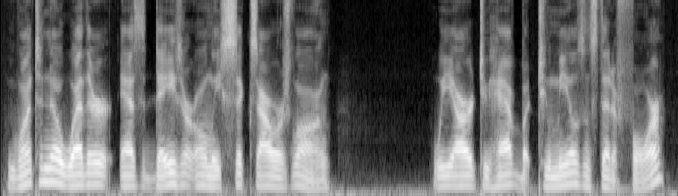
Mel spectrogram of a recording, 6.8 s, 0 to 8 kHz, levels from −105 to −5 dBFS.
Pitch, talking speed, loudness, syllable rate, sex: 105 Hz, 205 wpm, -16 LUFS, 5.1 syllables/s, male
